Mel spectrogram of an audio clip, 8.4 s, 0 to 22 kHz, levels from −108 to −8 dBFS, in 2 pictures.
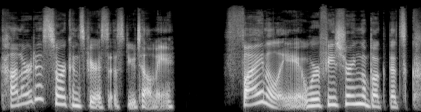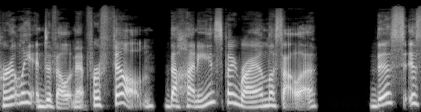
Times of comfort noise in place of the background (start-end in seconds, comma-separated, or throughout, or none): none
